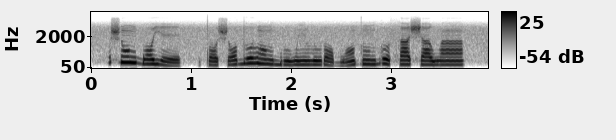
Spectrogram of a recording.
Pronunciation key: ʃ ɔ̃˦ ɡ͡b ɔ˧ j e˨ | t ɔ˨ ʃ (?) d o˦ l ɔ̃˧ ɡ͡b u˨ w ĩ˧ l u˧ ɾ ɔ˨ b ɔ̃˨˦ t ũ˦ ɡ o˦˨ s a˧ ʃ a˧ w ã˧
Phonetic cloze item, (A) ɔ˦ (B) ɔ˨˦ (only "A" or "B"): B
